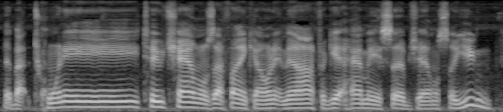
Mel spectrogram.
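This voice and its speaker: Out on the farm with a handheld camera, this man talks a little fast in a mid-range, fairly bright voice. He's a vlogger giving his viewers a folksy, plainspoken, rambling update.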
